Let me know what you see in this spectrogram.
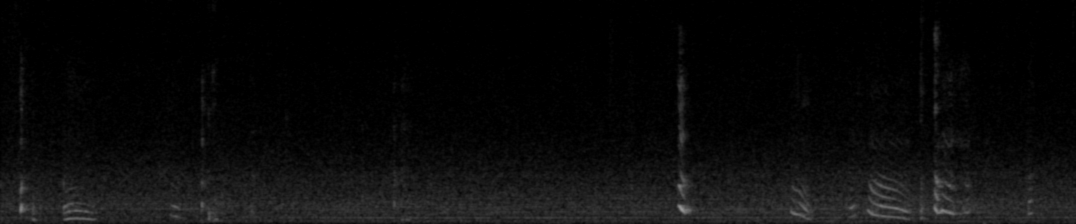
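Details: Soft babbling and cooing from a baby girl with a few brief, abrupt catch sounds between vocalizations; hiccups.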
